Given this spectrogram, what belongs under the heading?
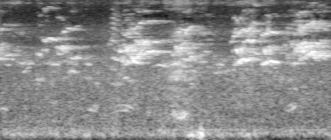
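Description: Faint, high bird chirps and twitters come in short bursts at a caravan park beside the Mann River, distant and soft against a low background murmur.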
